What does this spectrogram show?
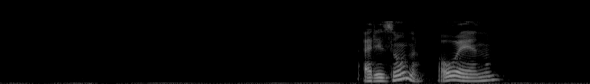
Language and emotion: Russian, neutral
